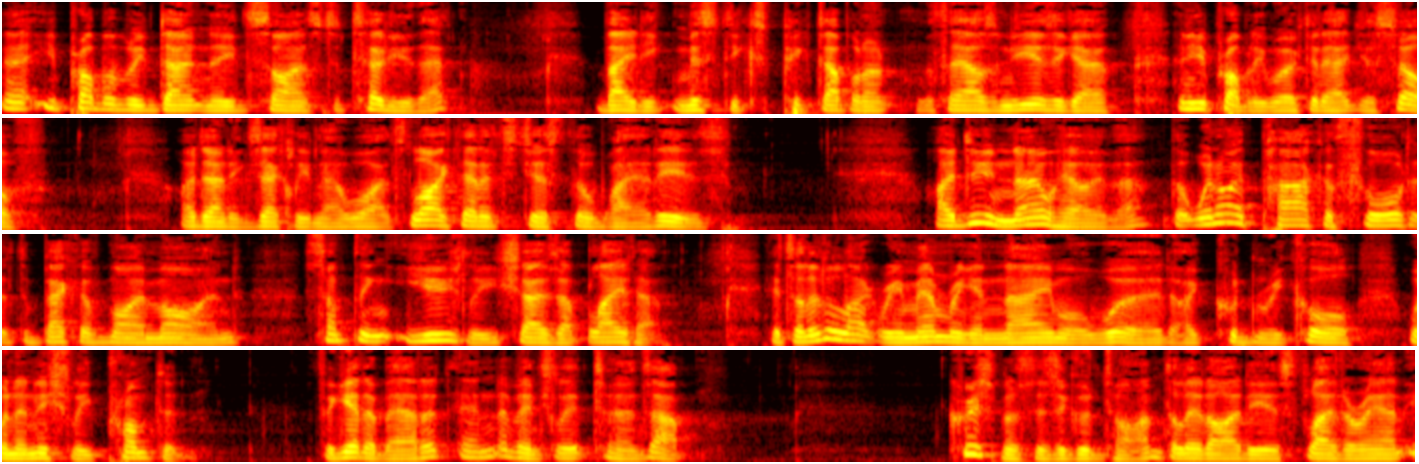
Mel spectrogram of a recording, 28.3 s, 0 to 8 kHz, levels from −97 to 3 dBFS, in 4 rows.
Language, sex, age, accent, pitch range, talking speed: English, male, 50-69, Australian, 115-135 Hz, 200 wpm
